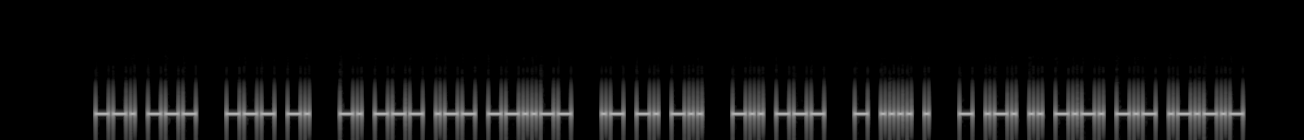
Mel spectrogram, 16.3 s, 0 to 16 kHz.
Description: Morse code, heard as a keyed tone, about 22 wpm, 700 Hz. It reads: GO ON NOW, AND DO THE TRICK.
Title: Sentences from Top 1500 Words 22wpm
